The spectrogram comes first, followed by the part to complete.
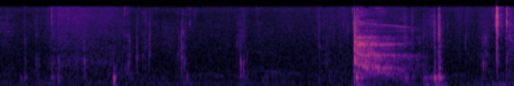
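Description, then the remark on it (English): A quiet stretch of small clicks and shuffles, then a short slurping sip of iced coffee with a rattly, airy edge, followed by a few soft mouth sounds and taps. No one talks. “But yeah, like, hold on, let me get a sip of this iced coffee.”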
